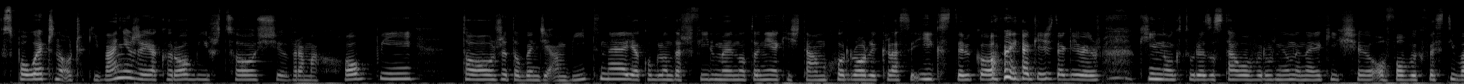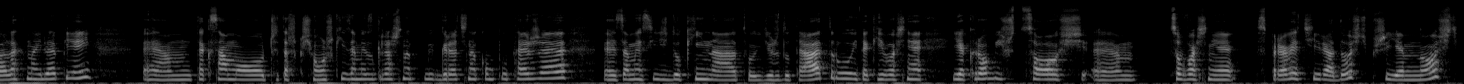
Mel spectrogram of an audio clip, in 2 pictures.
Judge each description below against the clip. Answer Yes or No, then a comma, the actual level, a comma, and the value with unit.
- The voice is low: No, high, 225 Hz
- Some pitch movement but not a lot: No, narrow, 2.2 semitones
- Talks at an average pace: Yes, average, 135 wpm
